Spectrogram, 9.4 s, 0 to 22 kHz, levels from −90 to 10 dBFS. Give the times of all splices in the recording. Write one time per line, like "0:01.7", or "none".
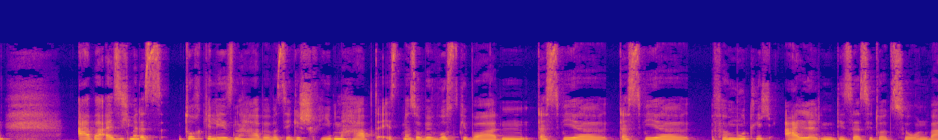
0:01.7
0:06.2
0:08.2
